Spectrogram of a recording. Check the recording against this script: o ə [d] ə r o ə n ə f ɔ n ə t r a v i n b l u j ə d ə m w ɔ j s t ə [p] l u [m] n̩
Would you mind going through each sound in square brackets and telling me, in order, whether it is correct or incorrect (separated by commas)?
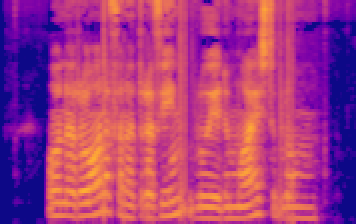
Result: incorrect, incorrect, correct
